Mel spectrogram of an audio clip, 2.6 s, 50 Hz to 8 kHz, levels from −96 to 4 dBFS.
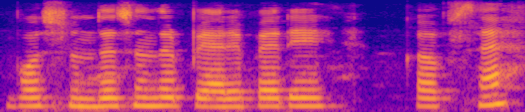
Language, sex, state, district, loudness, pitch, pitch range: Hindi, female, Chhattisgarh, Raipur, -18 LUFS, 215 Hz, 210-220 Hz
